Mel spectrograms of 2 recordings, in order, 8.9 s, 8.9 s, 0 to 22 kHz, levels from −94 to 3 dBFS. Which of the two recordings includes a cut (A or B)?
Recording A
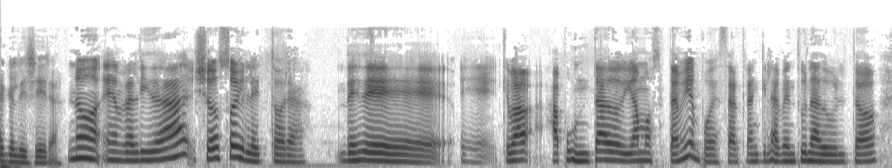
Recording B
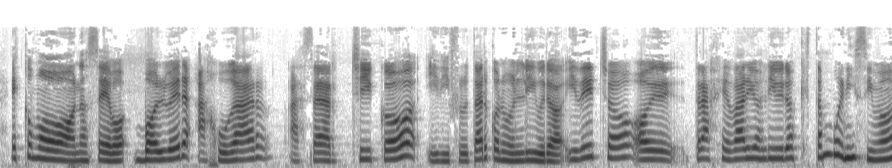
A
